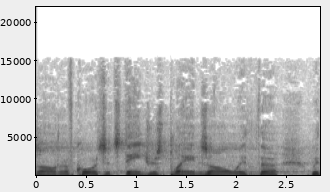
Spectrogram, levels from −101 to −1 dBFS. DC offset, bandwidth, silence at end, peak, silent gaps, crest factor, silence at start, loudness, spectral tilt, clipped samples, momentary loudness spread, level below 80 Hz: under 0.1%; 15.5 kHz; 0 s; -10 dBFS; none; 16 dB; 0 s; -27 LUFS; -5.5 dB/octave; under 0.1%; 3 LU; -46 dBFS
